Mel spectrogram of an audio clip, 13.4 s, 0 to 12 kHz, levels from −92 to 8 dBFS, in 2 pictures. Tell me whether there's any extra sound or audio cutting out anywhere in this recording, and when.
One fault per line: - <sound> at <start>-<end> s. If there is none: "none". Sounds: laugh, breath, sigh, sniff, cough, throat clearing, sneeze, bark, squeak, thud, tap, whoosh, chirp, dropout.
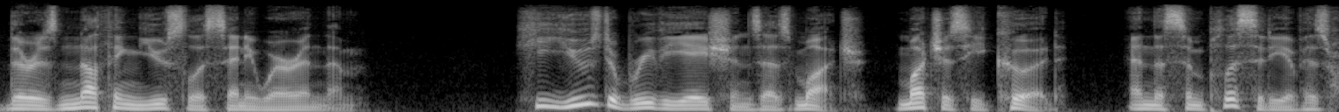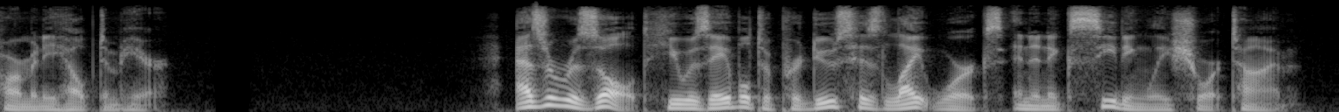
none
